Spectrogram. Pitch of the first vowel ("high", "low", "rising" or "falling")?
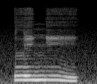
high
